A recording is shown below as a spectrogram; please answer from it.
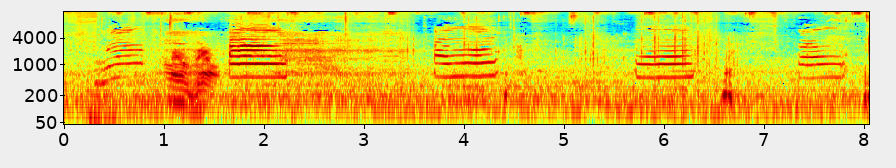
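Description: Domestic tabby cat meowing repeatedly, a string of short, high calls about every two seconds, the later ones held on a steady pitch.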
